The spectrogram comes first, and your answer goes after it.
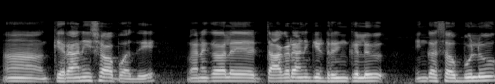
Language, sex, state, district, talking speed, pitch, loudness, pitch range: Telugu, male, Andhra Pradesh, Chittoor, 135 wpm, 155 Hz, -16 LUFS, 150-160 Hz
